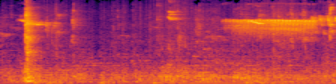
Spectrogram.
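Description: Young cage birds in a bird room with flight cages, wings fluttering and flapping up close, a sharp burst early on followed by thin high chirping that swells toward the end.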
